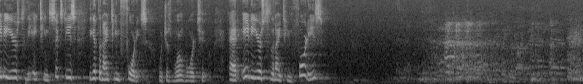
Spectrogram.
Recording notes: Give the keynote speech at the Holiday Dinner for the American Freedom Alliance. Unscripted speech.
